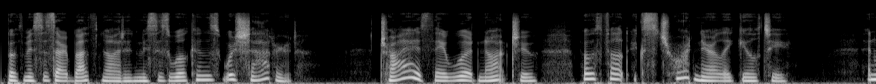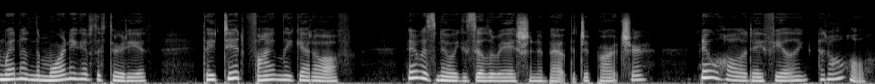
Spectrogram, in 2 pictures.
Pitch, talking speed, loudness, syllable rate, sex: 195 Hz, 145 wpm, -17 LUFS, 5.1 syllables/s, female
